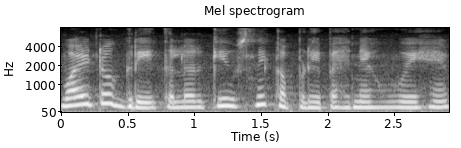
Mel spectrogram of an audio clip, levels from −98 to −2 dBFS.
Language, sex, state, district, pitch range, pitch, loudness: Hindi, female, Bihar, Katihar, 195-255 Hz, 205 Hz, -14 LUFS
